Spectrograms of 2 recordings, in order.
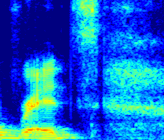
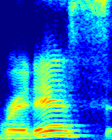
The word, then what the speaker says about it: REDS: sport comes in, or REDS. For those playing at home, it is REDS, not RED-S. There is no hyphen, and it is pronounced REDS.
